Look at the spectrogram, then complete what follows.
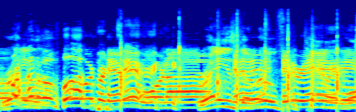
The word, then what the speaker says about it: Warnock: Warnock.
